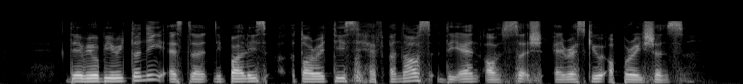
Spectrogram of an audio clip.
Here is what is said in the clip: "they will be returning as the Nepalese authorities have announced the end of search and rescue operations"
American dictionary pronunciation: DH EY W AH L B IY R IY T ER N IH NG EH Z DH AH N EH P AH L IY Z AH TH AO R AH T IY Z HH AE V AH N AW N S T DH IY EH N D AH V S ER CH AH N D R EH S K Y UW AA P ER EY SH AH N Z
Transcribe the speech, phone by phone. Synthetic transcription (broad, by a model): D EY W AH L B IY R IY T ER N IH NG EH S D AH N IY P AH L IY S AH T AO R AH T IY S HH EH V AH N AW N S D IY EH N D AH F S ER CH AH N R EH S K Y UW AA P ER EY SH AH N S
